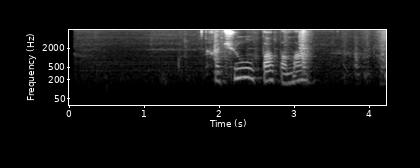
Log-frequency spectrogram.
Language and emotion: Russian, neutral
